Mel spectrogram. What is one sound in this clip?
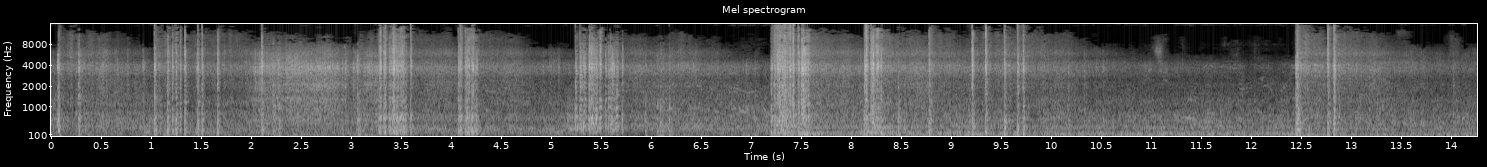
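Fireworks burst with loud booms and bangs.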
